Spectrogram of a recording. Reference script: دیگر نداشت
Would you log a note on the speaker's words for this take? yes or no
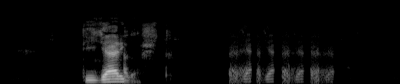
no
